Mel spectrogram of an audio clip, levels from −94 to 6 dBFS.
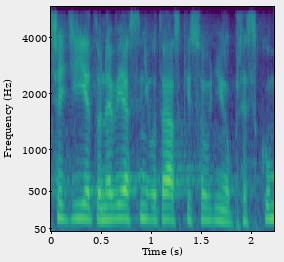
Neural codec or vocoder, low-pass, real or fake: none; 5.4 kHz; real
